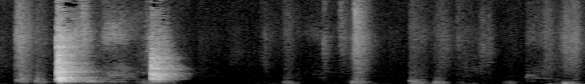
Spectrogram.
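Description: Wooden cane striking a wooden wing chun dummy: two sharp wooden knocks about half a second apart, near the start, then a few faint taps.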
